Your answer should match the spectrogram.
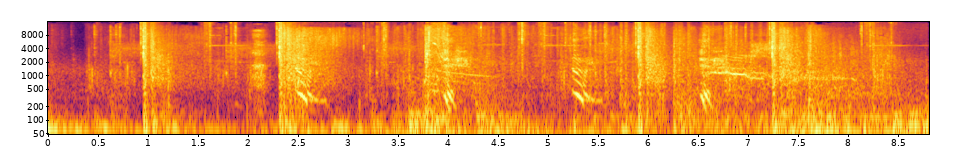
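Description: Automatic gunfire in Fallout 76 comes as sharp bursts of shots over busy game noise, with scattered whooshes and mechanical sounds in between.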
